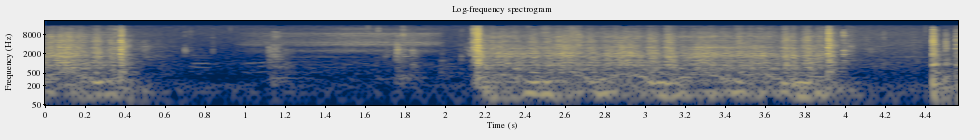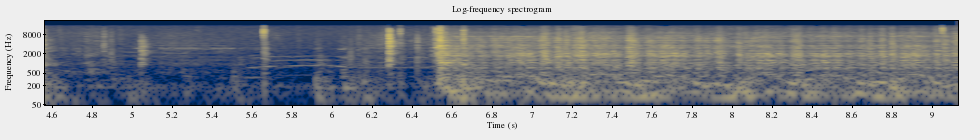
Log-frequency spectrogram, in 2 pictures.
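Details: Desoto S11, slow starter with 4-terminal solenoid drawing excess current: two bursts of slow, labored cranking with rough metallic grinding under the starter's churn.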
